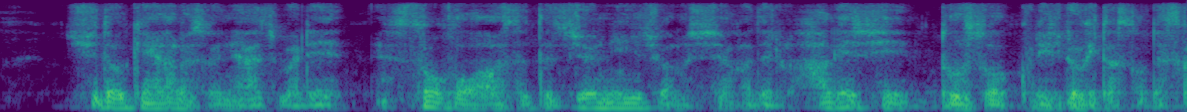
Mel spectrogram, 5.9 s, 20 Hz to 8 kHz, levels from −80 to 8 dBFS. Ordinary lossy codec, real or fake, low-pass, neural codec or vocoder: none; fake; 7.2 kHz; codec, 16 kHz, 4.8 kbps, FACodec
